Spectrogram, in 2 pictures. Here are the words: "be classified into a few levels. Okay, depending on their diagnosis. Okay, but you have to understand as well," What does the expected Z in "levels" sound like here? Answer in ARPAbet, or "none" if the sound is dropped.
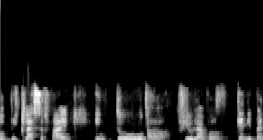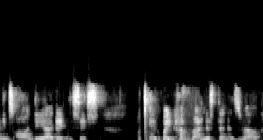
none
